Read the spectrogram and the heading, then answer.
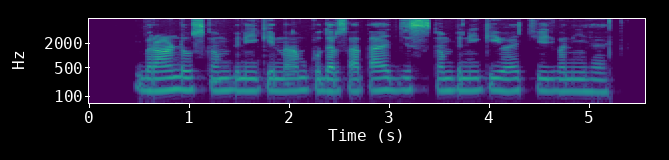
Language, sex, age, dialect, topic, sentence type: Hindi, male, 18-24, Kanauji Braj Bhasha, banking, statement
